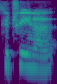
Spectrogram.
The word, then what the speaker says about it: Catriona: my name is Catriona, as Hendrik said. It's pronounced Catriona, spelt with an O in it, and that's because I'm Scottish. It's Scottish for Catherine.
